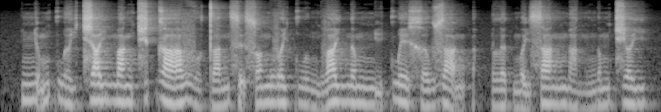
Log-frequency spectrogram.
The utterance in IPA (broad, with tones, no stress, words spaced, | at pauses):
ɲə̰˧˥mkwə̤˨˩jt͡ɕa˧j ma˧ŋt͡ɕə˦˥t̚ɣaː˨˦ vo̤˨˩t̪a˨˦nsɨ̰˧˨ sɔ˧nvə˧j kwu˧˩ŋva˧j nə˧mɲḭ˧˥kwe˧ xə˨˦wza̰˧˨ŋʔ | lə˨˩t̚mə̰˧˨jsa˧ŋma̤˨˩n ŋə˧mt͡ɕə˧j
